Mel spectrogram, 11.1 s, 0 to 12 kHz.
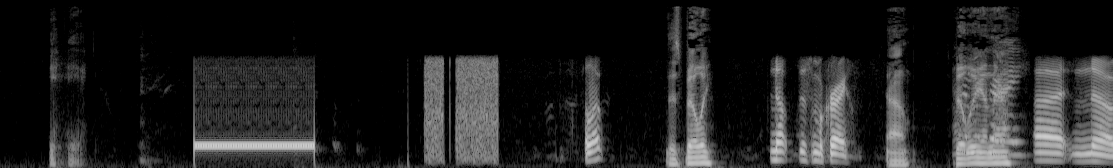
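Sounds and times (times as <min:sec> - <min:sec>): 
telephone dial tone while a call is being dialled: 0:02.0 - 0:03.2
speech: 0:06.7 - 0:11.1.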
